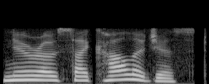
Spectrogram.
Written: neuropsychologist

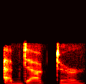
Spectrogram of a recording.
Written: abductor

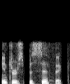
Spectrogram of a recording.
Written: interspecific

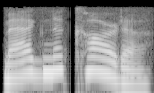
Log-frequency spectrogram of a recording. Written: Magna Charta

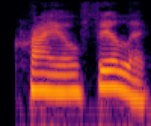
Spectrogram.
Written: cryophilic

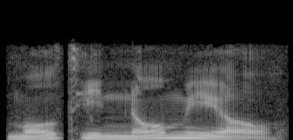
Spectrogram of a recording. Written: multinomial

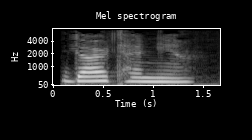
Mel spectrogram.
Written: dartagnan

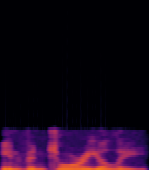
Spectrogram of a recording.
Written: inventorially

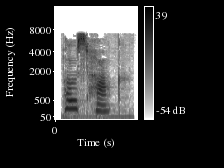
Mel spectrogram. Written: post hoc

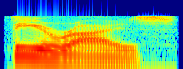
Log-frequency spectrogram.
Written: theorize

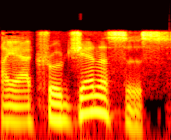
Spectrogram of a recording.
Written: iatrogenesis

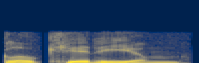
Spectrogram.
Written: glochidium

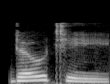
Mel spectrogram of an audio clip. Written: dotiness

